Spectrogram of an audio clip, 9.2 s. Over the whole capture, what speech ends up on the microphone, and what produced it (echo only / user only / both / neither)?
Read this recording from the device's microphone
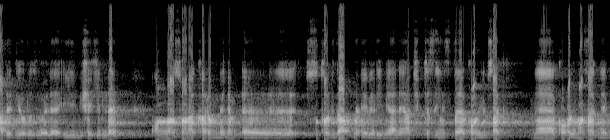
echo only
